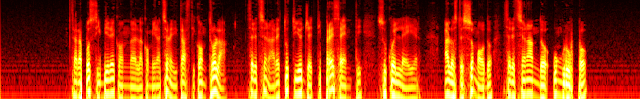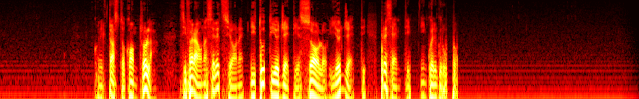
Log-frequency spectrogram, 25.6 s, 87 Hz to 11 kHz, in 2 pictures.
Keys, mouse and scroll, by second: 0.6 click, 4.3 ctrl+a, 8.6 click, 9.8 click, 10.8 click, 13.4 click, 14.7 ctrl+a, 23.1 click, 24.1 click.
